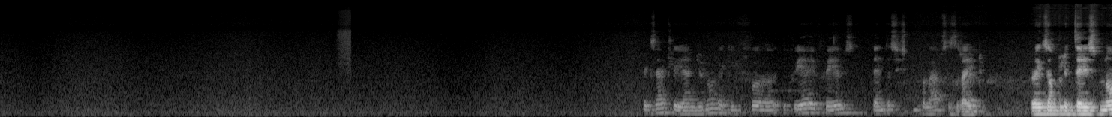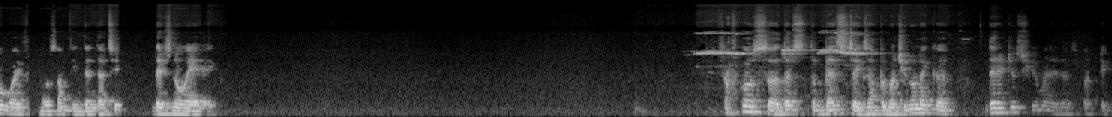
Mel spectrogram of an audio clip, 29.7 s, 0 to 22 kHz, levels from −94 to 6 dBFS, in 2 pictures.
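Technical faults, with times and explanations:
No technical faults are present; the room noise in the background is part of the recording, and the level changes near 12.5 s and 27.5 s are the talker moving relative to the microphone, not faults of the system.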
